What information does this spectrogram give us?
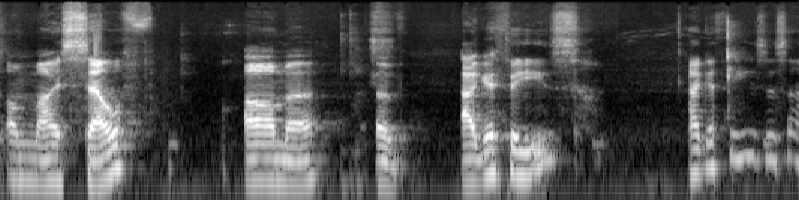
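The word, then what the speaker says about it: Agathys: Agathis, is that how you say it? Agathis. Agathis? Agathis. Okie doke. Uh, Boop. That's what the blue circle Or is. on you. Agathis? Lovely. It's Agathis.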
